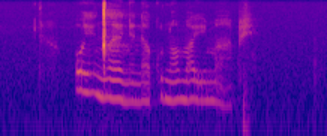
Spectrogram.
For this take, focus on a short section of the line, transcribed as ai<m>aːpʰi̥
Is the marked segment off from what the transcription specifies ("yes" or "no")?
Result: no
